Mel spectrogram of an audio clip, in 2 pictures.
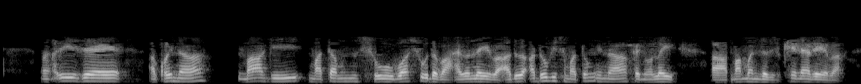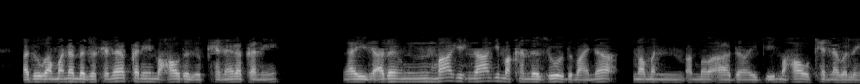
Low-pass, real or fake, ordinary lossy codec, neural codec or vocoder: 3.6 kHz; fake; MP3, 16 kbps; codec, 16 kHz, 4 kbps, FunCodec, trained on LibriTTS, 50 frames a second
